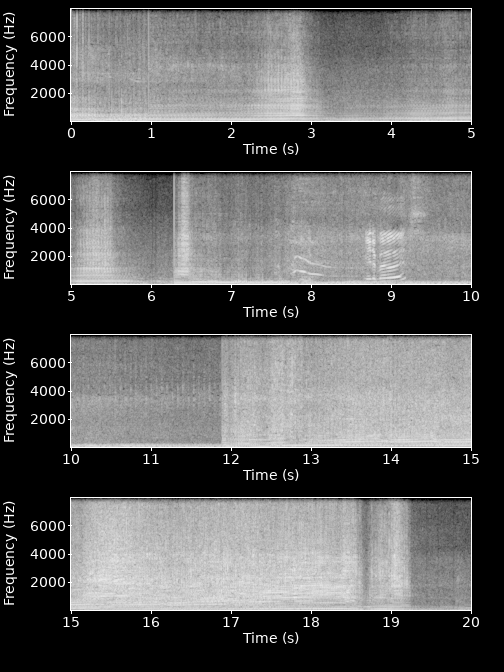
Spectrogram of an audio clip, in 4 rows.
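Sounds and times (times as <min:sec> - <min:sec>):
car engine revving and accelerating: 0:00.0 - 0:07.8, 0:11.9 - 0:19.5.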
